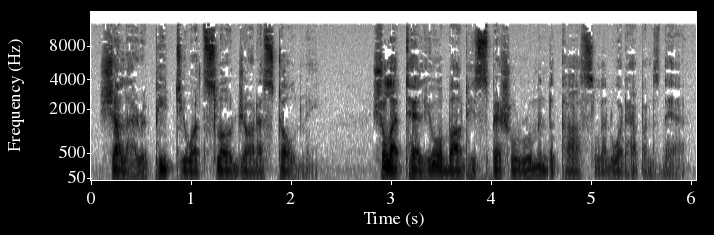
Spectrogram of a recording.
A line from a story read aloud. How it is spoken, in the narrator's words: Katinka went on speaking quietly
